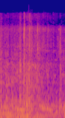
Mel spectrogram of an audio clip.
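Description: Pigeons coo on a rooftop, a short, steady murmur of soft calls blended into constant broadband background noise, with no voices.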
